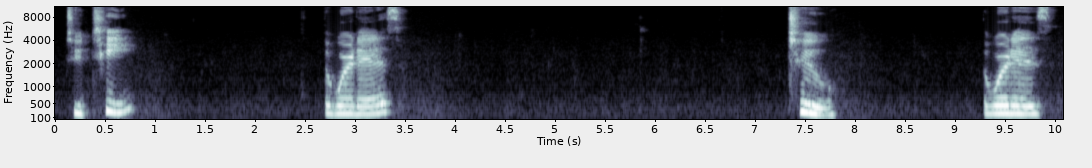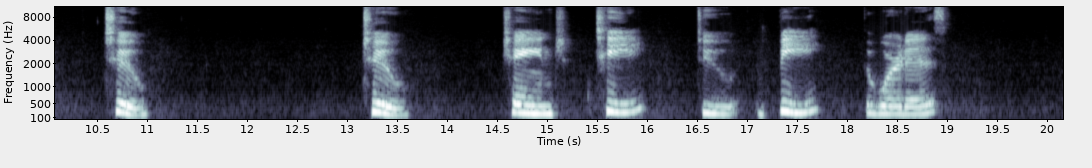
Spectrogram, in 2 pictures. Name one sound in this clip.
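A young woman speaks calmly and closely into a microphone, in short phrases with pauses.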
